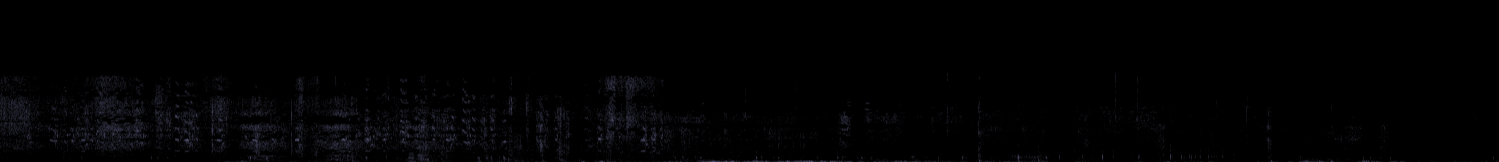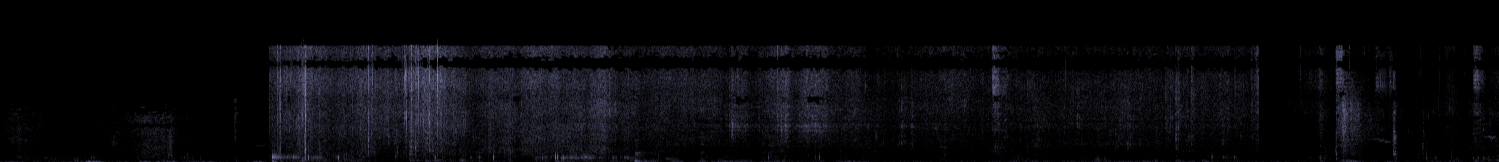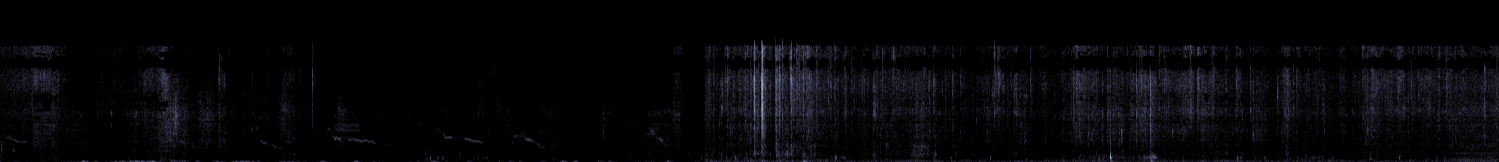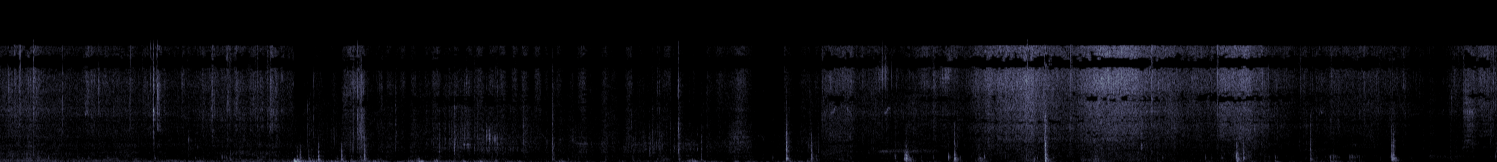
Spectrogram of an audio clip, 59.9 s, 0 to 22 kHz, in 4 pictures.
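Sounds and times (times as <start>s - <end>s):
elephant calf suckling: 17.7s - 22.0s, 37.0s - 48.0s.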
